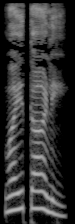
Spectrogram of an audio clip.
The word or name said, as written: ವಿತಾಳ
